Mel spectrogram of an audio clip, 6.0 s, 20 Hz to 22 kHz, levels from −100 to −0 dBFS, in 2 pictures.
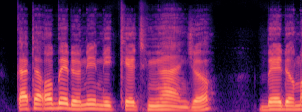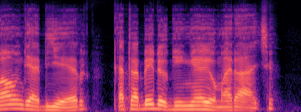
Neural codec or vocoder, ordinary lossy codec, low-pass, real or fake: codec, 44.1 kHz, 1.7 kbps, Pupu-Codec; none; none; fake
